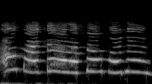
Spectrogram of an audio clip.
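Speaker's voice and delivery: put-on very high, very loud girlish scream. Retelling a movie character's ending reunion: imitating a girlish scream. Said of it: "he screams like a girl".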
